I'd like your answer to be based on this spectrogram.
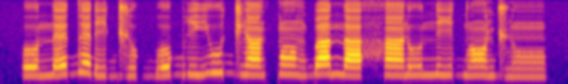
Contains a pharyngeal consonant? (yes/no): no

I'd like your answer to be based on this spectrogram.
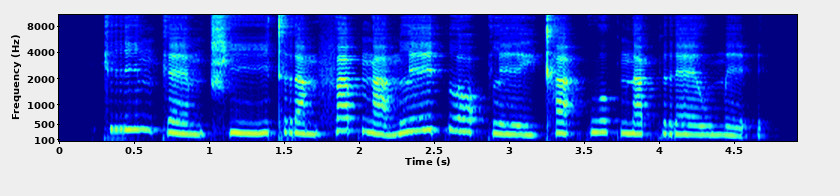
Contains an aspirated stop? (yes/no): yes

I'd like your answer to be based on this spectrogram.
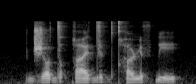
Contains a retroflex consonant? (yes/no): yes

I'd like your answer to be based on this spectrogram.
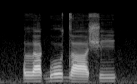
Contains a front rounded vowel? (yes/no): no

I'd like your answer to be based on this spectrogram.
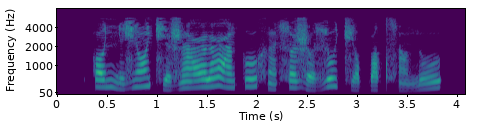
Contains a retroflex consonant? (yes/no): yes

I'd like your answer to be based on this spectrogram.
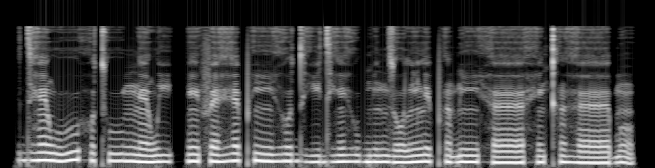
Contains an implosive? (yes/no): yes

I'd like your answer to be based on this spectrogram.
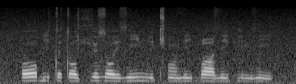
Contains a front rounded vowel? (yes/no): yes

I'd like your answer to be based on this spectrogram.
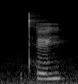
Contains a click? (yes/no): no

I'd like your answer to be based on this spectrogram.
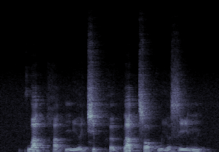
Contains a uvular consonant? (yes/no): no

